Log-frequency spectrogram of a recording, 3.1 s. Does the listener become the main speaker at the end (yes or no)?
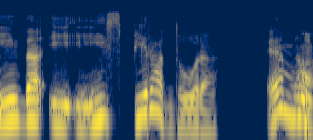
yes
